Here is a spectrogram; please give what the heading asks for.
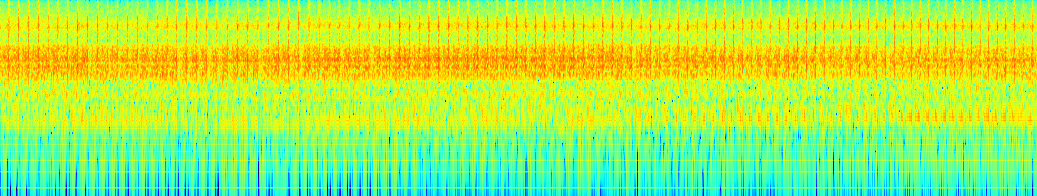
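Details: Subaru WRX STI with engine problem: starts and idles with loud, rapid, severe ticking heard all over the engine by stethoscope, idle sags, losing RPM and dying; source not yet found.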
